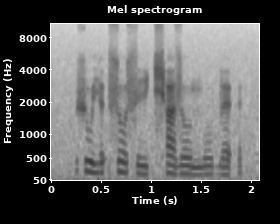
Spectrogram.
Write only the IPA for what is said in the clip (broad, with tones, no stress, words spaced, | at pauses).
ʃu˦˨jɪ˦ʔsʰo˦˨sʰi˨ t͡ɕʰä˦˨zo˦˨ʊ̯ŋo˦ bɛ˦ʔ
